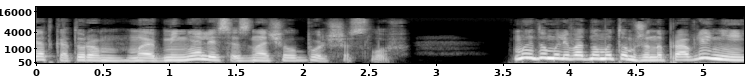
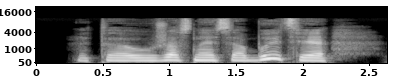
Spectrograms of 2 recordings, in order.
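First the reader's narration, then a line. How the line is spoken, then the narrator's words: Uncertain voice. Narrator (Russian): говорил он неуверенным голосом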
